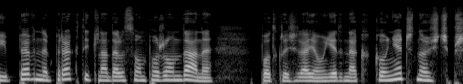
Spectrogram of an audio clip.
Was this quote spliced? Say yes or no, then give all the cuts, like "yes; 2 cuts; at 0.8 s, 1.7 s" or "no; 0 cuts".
yes; 1 cut; at 1.0 s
